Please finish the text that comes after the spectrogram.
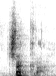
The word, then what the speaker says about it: chakra: So, it's chakra. And if you're from India, you roll the R, so it's chakra.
